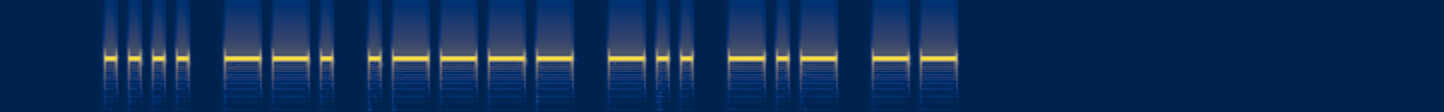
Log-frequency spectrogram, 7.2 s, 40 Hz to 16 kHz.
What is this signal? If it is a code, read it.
Morse code, heard as a keyed tone, about 20 wpm, 700 Hz. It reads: HG1DKM
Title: DXCC-100 Call Signs - 6 Characters - Repeated 3x - 20wpm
